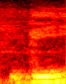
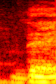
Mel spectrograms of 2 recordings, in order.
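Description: First: दी with a long ee sound; the as 'dee'. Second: द said short, with a neutral vowel; the as 'duh'. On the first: Teacher listing the three sounds of the, दी long. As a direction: say दी, stretching the ee. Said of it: "एक उच्चारण होता है दी". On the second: Teacher listing the three sounds of the, द short. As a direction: say द with a short schwa. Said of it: "इसका एक तो उच्चारण होता है". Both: Shown as a demonstration.

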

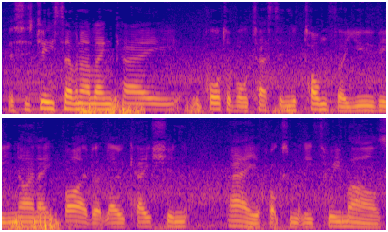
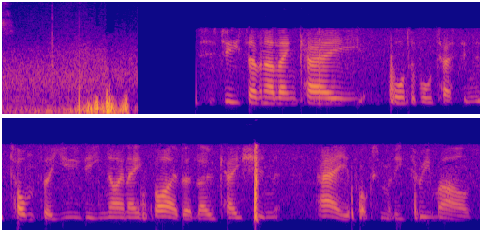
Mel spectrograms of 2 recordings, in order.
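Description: First: Said in the usual way. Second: Much softer, through a radio speaker; tinny radio playback; over the radio. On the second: Shown as a demonstration. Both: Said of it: "we're here with the, uh, the Tonfa".

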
